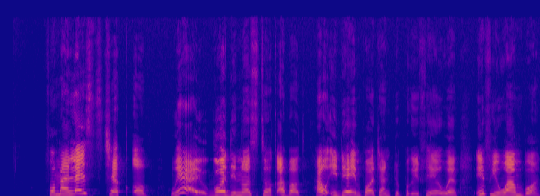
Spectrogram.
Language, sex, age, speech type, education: Nigerian Pidgin, female, 15-29, spontaneous, tertiary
